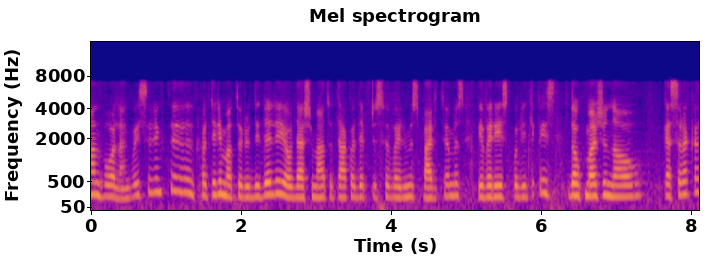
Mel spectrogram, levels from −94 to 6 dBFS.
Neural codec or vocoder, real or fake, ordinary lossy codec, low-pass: codec, 16 kHz, about 1 kbps, DyCAST, with the encoder's durations; fake; AAC, 96 kbps; 7.2 kHz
